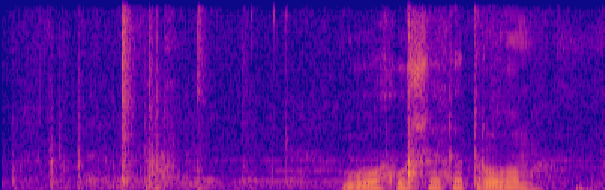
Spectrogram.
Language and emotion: Russian, neutral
